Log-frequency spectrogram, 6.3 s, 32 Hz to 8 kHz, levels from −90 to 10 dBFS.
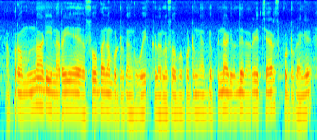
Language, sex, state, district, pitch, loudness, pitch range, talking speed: Tamil, male, Tamil Nadu, Kanyakumari, 105 Hz, -18 LUFS, 100-110 Hz, 150 wpm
